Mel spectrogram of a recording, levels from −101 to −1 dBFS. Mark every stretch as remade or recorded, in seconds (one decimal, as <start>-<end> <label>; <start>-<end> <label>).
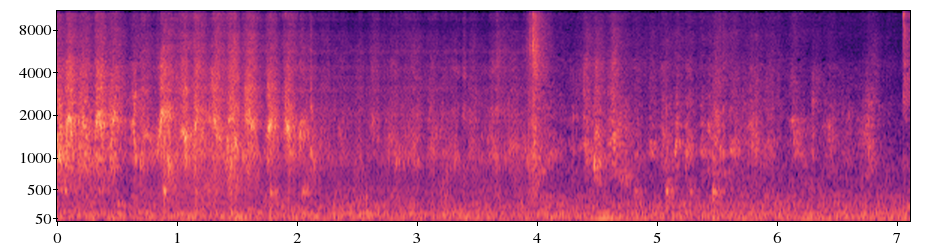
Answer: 0.0-0.7 recorded; 0.7-4.0 remade; 4.0-7.1 recorded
